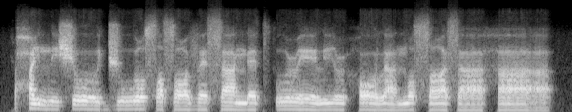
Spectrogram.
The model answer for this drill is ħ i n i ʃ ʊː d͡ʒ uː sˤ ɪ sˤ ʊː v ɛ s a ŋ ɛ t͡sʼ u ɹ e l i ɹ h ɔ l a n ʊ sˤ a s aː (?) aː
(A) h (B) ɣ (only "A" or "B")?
A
